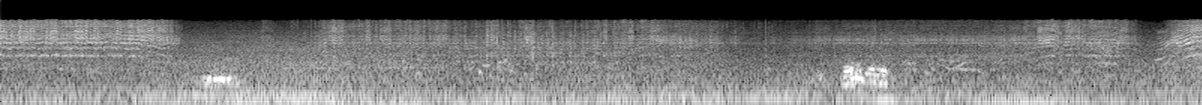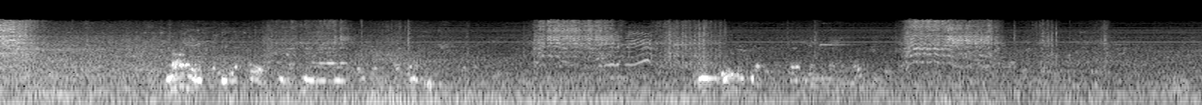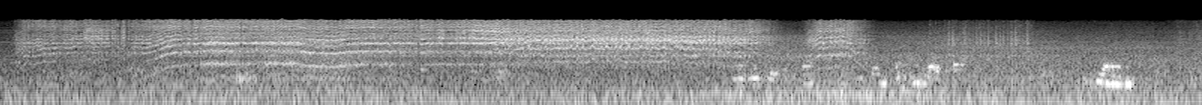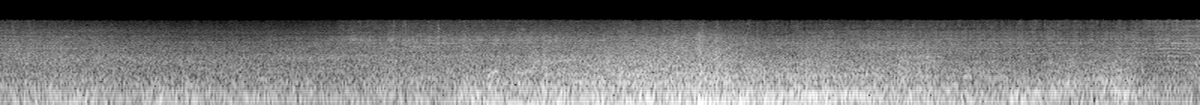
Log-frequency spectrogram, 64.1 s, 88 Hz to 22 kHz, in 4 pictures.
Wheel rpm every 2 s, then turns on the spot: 160, 50, 70, 70, 70, 30, 50, 70, 40, 10, 30, 20, 30, 0, 60, 10, 80, 170, 190, 190, 190, 60, 20, 10, 30, 20, 40, 50, 40, 40, 50, 60.
14-16 24-26 44-46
